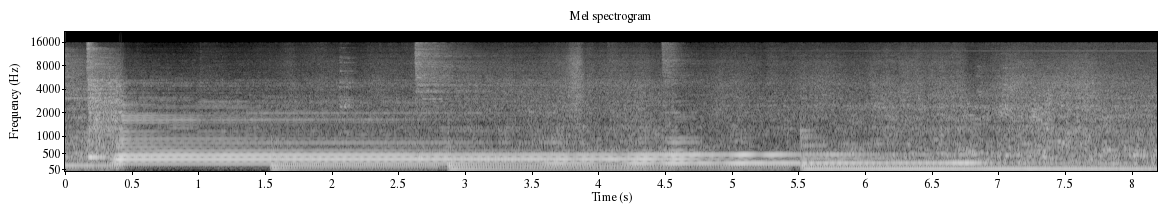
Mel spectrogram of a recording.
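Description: Live free-jazz playing: saxophones hold long, sustained notes over double bass notes that change pitch every second or two, with a few cymbal strokes from the drum kit. The saxophones' held note stops near the end, leaving the bass under a noisy wash.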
